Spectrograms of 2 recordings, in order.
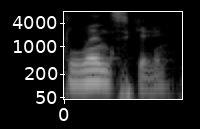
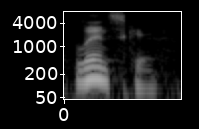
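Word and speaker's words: Lynskey: And the cast looks pretty dope, including Melina Lewinsky. She played the wife plays the wife in Togetherness. – Like Melanie Lewinsky? How did you pronounce it? – Lewinsky. Is that wrong? – No, it's Linsky. – Linsky.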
